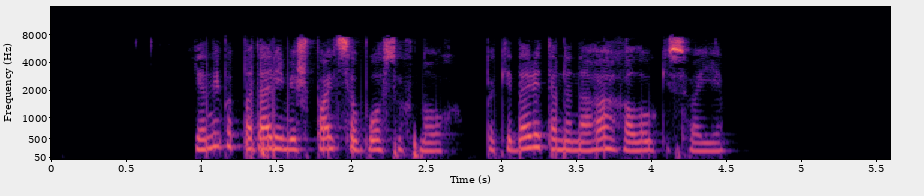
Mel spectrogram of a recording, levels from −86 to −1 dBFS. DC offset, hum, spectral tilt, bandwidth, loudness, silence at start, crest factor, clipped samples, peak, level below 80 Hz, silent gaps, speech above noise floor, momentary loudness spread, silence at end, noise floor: under 0.1%; none; -2.5 dB/octave; 8.2 kHz; -30 LUFS; 0.95 s; 22 dB; under 0.1%; -12 dBFS; -58 dBFS; none; over 59 dB; 16 LU; 1.1 s; under -90 dBFS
